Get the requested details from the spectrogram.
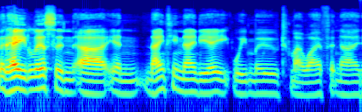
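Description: A man with an American accent speaks in an unremarkable speaking voice at a medium pitch, with fairly even intonation at a moderate pace. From Colorado. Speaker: college president and pastor. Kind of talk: casual religious discussion.

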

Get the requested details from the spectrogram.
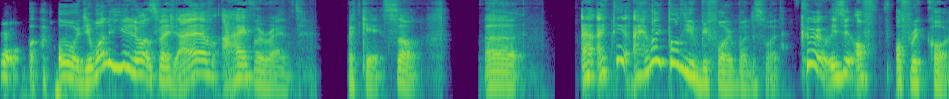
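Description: Fairly quick speech with a Malaysian accent, broken by long, frequent pauses. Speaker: podcast co-host. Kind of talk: casual chat.

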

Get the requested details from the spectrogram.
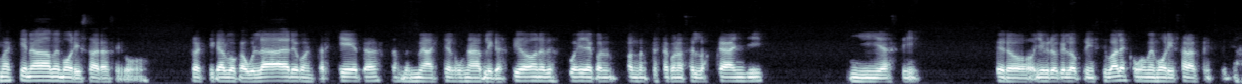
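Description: This man has a Chilean accent and a medium pitch. He talks at a fairly quick pace with fairly even intonation. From Chile, Concepción. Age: 20s. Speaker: translator and Japanese learner. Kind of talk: interview.

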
